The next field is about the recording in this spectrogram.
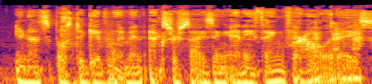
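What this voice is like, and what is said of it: Whispering. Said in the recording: “we're whispering”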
